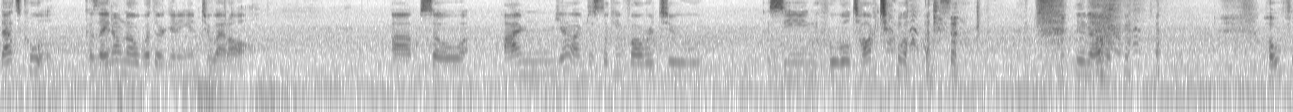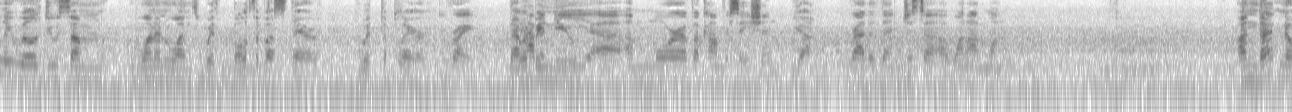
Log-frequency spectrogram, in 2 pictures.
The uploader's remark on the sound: We're on the road to Cincinnati, Ohio from Toronto. This is our first totally unedited podcast, recorded and uploaded straight from the car.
